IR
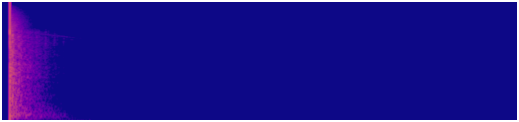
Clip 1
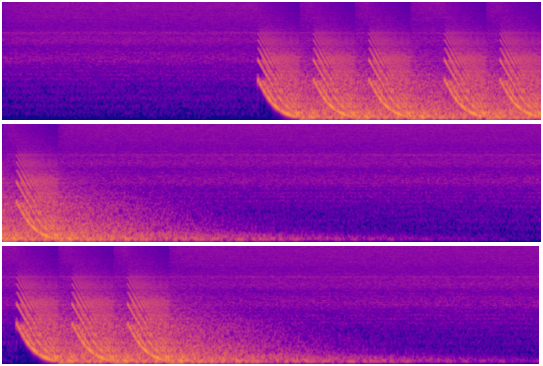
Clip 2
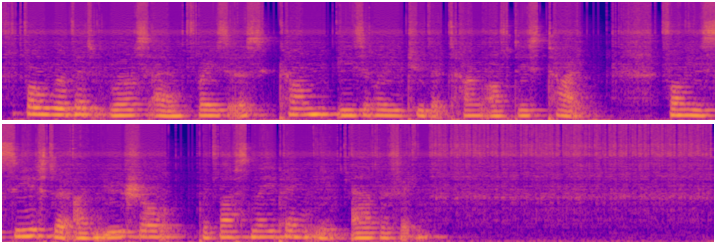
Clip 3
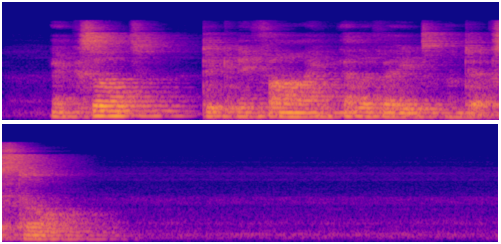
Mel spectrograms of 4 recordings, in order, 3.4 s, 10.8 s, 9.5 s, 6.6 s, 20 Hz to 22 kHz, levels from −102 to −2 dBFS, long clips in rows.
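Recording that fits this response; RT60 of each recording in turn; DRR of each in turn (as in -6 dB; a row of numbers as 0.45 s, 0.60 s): 2; 2.4 s, 0.45 s, no single decay rate; 1.5 dB, -1.5 dB, -8.5 dB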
